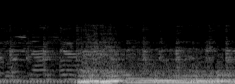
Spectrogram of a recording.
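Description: Car engine heard from inside the cabin, revving up suddenly about a second in and then running on hard, over music playing in the car.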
